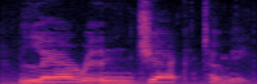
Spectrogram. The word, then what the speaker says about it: laryngectomy: If that word begins with the letter G and is followed by the vowels E, I, or Y. E, I, Y. Use that J sound. Use that soft G sound.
